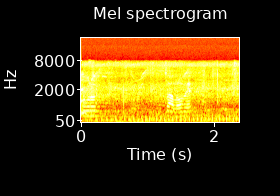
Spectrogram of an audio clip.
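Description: A person's short call about one and a half seconds in, over a fast, even low patter.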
